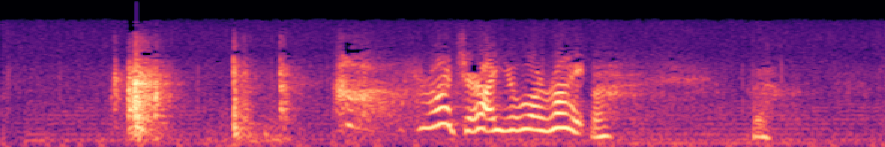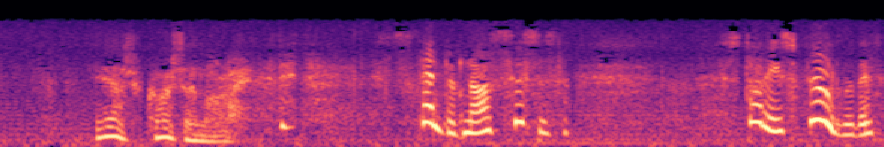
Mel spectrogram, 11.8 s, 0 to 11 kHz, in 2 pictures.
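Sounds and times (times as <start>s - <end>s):
door knocks and clicks as it swings and settles: 0.8s - 2.0s
speech: 2.8s - 4.2s, 5.0s - 5.2s, 6.5s - 8.0s, 8.7s - 9.8s, 10.9s - 11.7s.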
